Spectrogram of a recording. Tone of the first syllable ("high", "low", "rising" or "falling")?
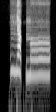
falling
